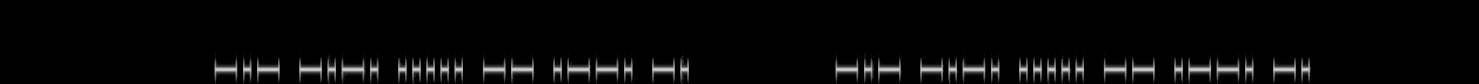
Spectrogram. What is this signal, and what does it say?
Morse code, heard as a keyed tone, about 17 wpm, 700 Hz. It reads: KC5MPN KC5MPN
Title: USA Call Signs - 6 Characters - Repeated 2x - 17wpm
